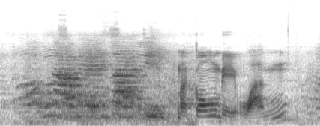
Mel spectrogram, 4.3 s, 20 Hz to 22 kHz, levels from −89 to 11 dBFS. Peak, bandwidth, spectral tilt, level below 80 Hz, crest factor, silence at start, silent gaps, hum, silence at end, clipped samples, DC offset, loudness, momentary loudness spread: -2 dBFS; 9 kHz; -4.5 dB/octave; -66 dBFS; 18 dB; 0.15 s; none; none; 0 s; under 0.1%; under 0.1%; -19 LUFS; 13 LU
